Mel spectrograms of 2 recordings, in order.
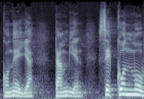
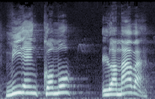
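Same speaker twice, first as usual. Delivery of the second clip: asombro conmovido; 5 semitones higher, slower than usual. Retold or imitated. La gente comenta asombrada.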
